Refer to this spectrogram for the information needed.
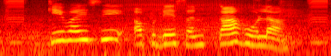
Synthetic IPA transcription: kiʋajsiəpɖesənkaɦola

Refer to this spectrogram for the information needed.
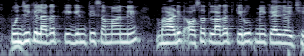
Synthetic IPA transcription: pũnd͡ʒikelaːɡət̪keɡɪnt̪isəmanːe | bʱaɽit̪əːsət̪laːɡət̪keɾuːpmẽkɛːld͡ʒaːjt͡ʃʰi

